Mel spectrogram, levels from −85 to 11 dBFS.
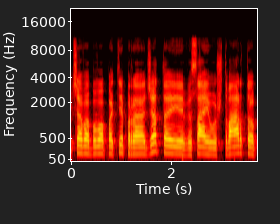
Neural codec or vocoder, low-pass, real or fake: none; 10.8 kHz; real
